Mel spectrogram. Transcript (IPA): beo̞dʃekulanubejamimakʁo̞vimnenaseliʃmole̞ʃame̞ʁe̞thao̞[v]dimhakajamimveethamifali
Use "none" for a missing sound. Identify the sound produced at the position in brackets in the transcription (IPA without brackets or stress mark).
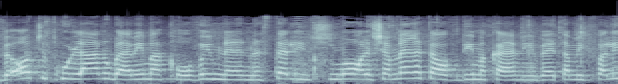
v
